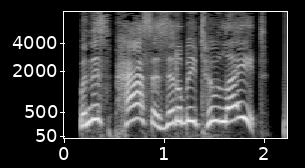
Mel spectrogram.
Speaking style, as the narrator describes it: Mattis snapped back

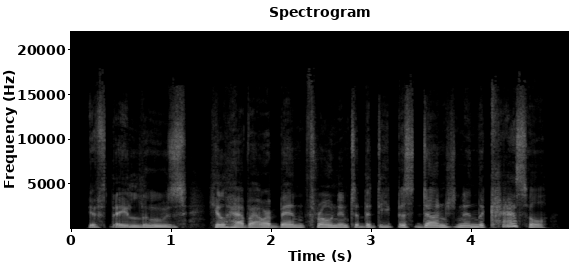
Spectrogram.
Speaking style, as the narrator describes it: she moaned

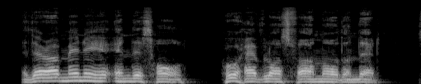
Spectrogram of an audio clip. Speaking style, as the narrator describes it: said John

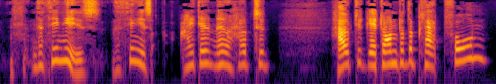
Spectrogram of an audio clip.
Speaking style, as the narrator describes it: she said kindly

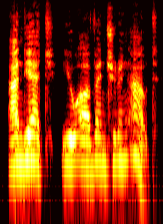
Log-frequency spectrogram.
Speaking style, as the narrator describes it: asked Sobek

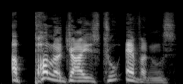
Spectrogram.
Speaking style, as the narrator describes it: James roared at Snape

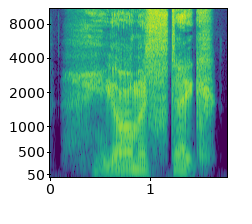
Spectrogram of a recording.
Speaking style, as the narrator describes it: I snarled

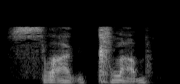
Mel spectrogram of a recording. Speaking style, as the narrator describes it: repeated Ron with a sneer worthy of Malfoy

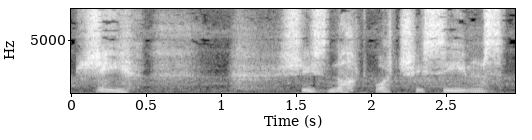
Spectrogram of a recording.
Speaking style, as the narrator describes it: Dion gasped

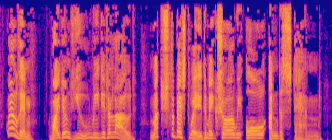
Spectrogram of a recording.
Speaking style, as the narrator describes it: inquired Xenophilius sharply

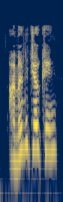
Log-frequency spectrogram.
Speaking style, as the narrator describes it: Ron added hastily

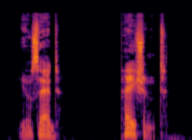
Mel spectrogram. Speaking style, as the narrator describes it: Gilliman said quietly

